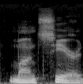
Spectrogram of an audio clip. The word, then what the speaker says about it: Mountsier: His name is Julian Mountsier. Did I pronounce that correctly, Julian?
